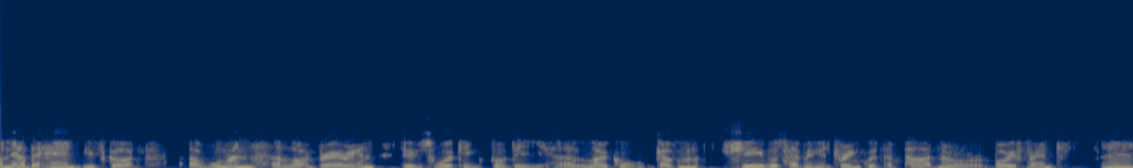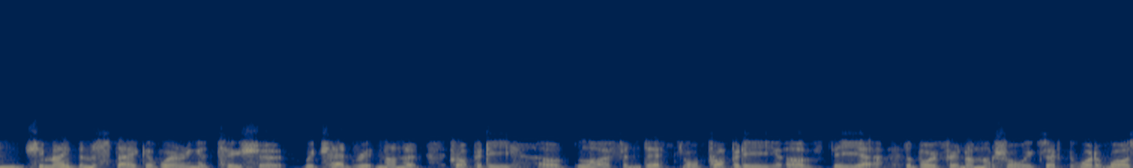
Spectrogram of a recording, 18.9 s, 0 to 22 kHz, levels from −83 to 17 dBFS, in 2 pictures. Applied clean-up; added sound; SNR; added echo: none; none; none; none.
